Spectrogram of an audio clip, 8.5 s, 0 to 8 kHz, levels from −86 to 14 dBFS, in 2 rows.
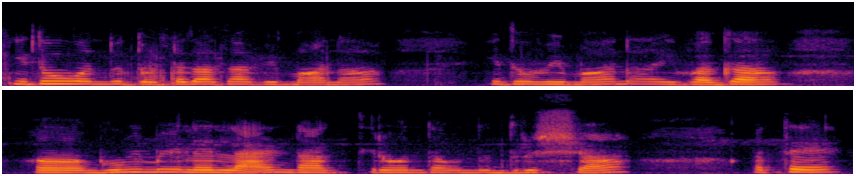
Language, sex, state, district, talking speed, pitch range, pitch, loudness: Kannada, female, Karnataka, Gulbarga, 115 wpm, 205-230 Hz, 215 Hz, -19 LUFS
